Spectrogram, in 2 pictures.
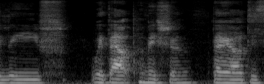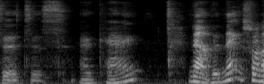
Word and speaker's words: deserter: fault no and then deserter to dessert a deserter not a deserter dessert dessert that's it good good good somebody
